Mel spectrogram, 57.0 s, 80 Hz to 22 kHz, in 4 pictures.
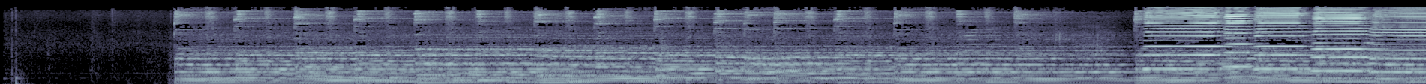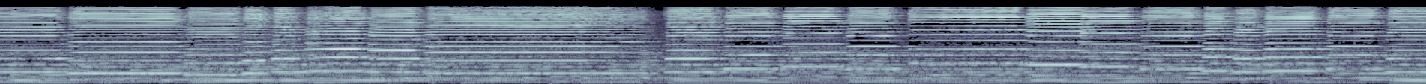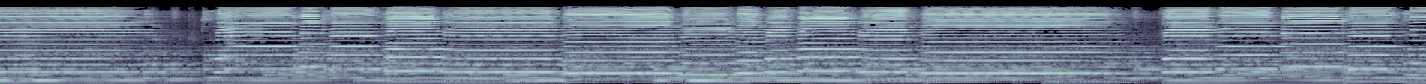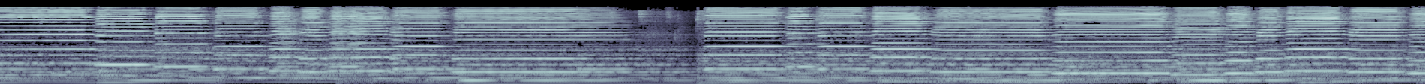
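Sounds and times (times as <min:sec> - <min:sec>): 
harmonica playing a melody in C: 0:01.7 - 0:57.0.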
